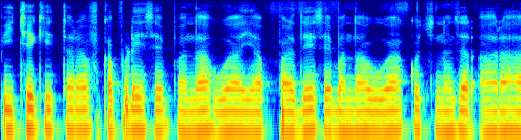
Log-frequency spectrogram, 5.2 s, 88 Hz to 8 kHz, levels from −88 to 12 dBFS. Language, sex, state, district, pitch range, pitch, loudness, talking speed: Hindi, male, Jharkhand, Ranchi, 110-115 Hz, 115 Hz, -17 LUFS, 185 wpm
